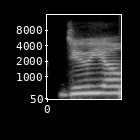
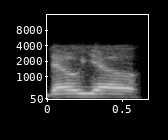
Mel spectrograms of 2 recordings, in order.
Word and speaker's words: DOYO: we actually call it we call it do you live but those people call it dough yo the dough yo one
